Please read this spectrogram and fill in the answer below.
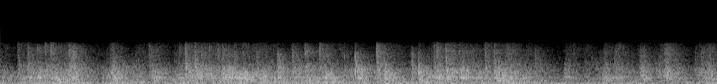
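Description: Hail pelting a vehicle cab: a dense, irregular rattle of hits.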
